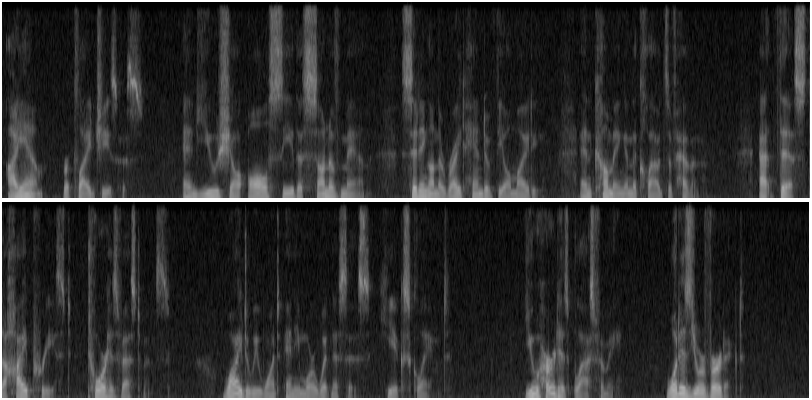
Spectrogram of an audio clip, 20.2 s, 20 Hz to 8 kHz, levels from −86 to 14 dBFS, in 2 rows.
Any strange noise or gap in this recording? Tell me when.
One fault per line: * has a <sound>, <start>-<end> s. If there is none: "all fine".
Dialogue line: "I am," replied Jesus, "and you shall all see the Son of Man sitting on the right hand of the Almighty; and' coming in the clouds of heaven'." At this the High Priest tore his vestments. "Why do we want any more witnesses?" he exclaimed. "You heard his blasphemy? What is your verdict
all fine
